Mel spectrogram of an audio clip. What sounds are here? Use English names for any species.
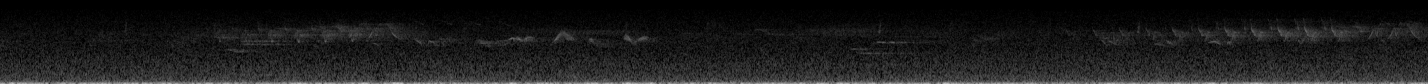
Ovenbird, Wood Thrush, Chestnut-sided Warbler, Scarlet Tanager, American Robin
